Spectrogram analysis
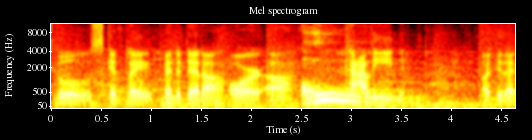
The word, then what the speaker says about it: Khalid: I wonder if Burmese Ghouls can play Benedetta or Khalid. Or did I pronounce that correctly? Yeah, Khalid.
